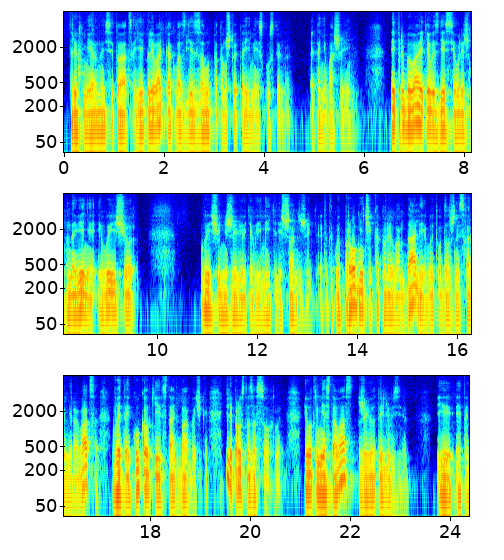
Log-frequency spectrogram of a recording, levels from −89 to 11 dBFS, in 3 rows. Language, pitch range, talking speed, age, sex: Russian, 70-85 Hz, 155 wpm, 50-69, male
